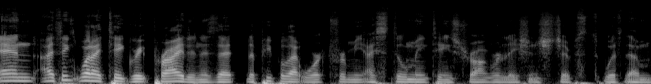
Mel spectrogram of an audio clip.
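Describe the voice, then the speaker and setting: A man with a Canadian accent speaks in an ordinary speaking voice, medium in pitch with ordinary pitch variation. His moderate pace has hardly any pauses, in a very clean recording with a silent background. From Canada. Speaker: leadership strategist. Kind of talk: interview conversation. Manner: casual, conversational.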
